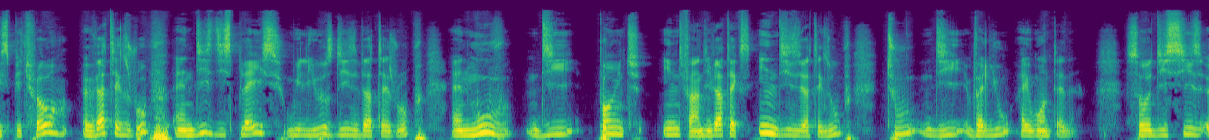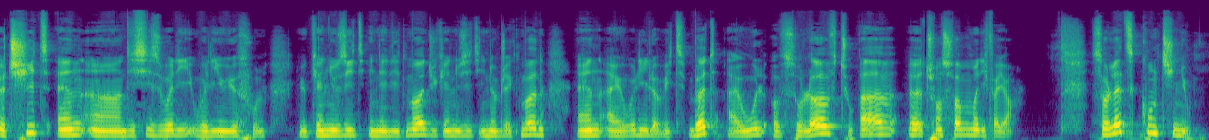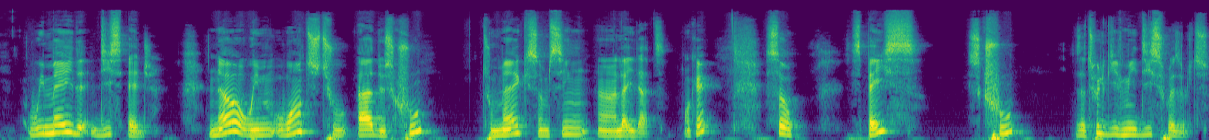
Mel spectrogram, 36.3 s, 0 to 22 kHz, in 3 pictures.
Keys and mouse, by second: 22.5-27.1 middle drag, 30.2-34.8 ctrl+middle drag.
